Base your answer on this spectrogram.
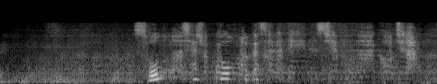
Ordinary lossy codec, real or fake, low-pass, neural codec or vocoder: none; fake; 7.2 kHz; codec, 16 kHz in and 24 kHz out, 0.6 kbps, FocalCodec, streaming, 2048 codes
